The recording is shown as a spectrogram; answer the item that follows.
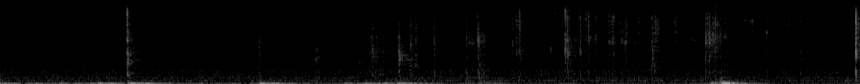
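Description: Small, irregular clicks and taps of laptop RAM sticks being handled: the old memory module is released from its spring-clip slot and lifted out, and a new one is fitted into the slot. A sharp click about a second in and a heavier knock a little after seven seconds stand out.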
